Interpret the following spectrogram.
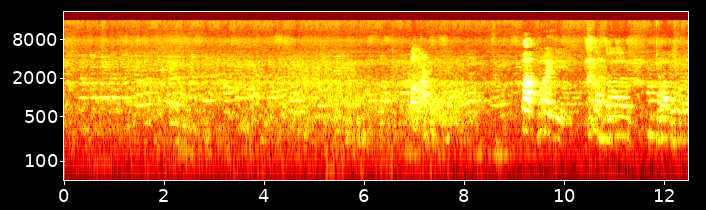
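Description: Faint voices and chatter, with louder speech-like stretches about seven seconds in and again near the end.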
